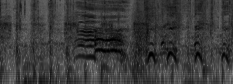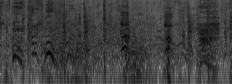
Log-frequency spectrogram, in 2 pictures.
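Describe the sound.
Heavy panting from a person out of breath after running and jumping across rooftops in a chase: a sharp rising gasp, then a steady series of quick voiced breaths, moderately loud against background noise.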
